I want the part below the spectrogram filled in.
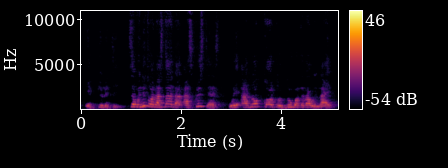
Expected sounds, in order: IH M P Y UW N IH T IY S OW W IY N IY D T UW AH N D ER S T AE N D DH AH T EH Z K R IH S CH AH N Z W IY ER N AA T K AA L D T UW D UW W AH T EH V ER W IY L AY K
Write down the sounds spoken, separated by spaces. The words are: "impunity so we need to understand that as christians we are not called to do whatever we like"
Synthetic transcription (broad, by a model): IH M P Y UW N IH T IY S OW W IY N IY D T UW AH N D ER S T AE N D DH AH T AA S K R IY S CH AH N S W IY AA N AA T K AA L D T UW D UW W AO T EH V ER W IY L AY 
